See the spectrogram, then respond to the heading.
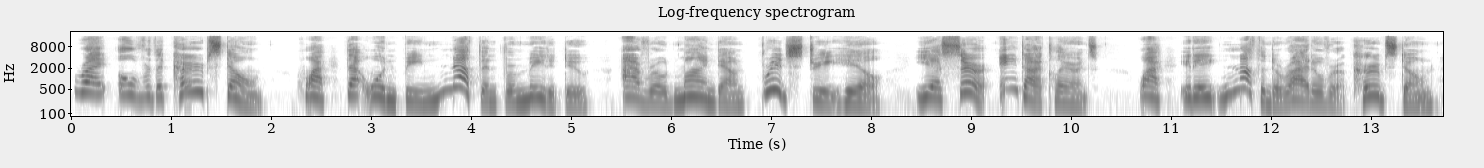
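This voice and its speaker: A woman's voice: high voice, big pitch swings, takes it slowly, vocal fry, no echo, studio quality, pitched above the performer's own voice, full character voice. A woman voicing a boastful, pompous small boy in a storybook, insistent and given to repeating himself. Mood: scornful boasting. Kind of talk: storybook character reading.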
